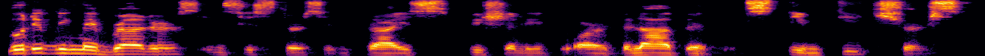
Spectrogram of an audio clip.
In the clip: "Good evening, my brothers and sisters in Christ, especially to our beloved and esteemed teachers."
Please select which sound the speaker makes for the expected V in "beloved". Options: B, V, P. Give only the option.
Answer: B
